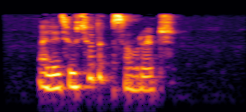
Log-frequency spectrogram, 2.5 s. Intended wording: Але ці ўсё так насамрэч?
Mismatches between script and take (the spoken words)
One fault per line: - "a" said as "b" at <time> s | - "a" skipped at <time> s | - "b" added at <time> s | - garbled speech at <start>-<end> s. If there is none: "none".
none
